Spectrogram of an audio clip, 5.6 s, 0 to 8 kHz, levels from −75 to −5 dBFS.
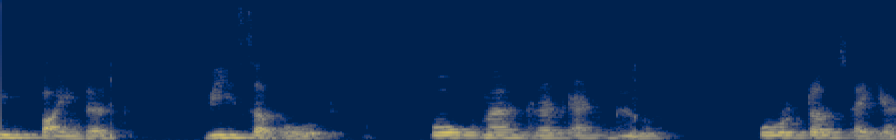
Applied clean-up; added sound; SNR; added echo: neural mask model DeepFilterNet 3.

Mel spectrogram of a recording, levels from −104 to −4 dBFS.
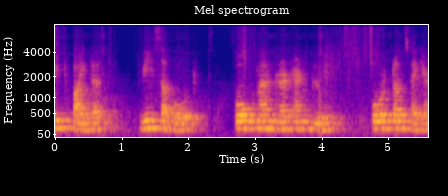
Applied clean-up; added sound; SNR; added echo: neural separator model SepFormer DNS4.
